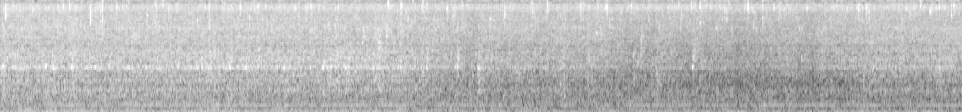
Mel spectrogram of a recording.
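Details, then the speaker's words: Washing machine in a shed on a temporary plumbing setup, draining just before the final spin. A steady, low pump hum with water gushing and splashing, even and unbroken: a normal drain pump-out. "Once it's finished draining, I'll turn it off and show you this main part here. But it's about to go on to final spin anyway."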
